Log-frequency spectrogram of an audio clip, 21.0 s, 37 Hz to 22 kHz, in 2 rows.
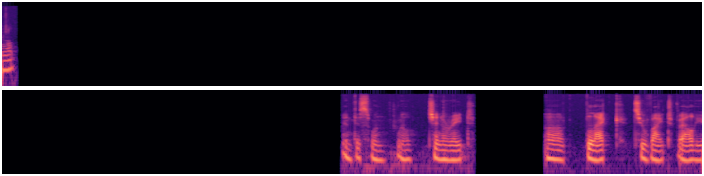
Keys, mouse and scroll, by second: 0.8 KP_Decimal, 1.5-2.1 scroll down 2, 2.1-2.5 scroll down 9, 3.0-3.5 scroll up 7, 3.5 click, 4.3-4.9 middle drag, 4.9-5.7 scroll up 12, 6.8-9.2 drag, 11.2 click, 11.8 scroll up 2, 12.3-13.0 middle drag, 13.0 scroll down 1, 14.0 ctrl+shift+click, 14.6 ctrl+shift+click, 15.2-15.8 middle drag, 15.8-16.2 scroll down 2, 16.2-17.1 scroll up 2, 17.1-17.6 middle drag, 17.6-18.8 scroll down 1.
